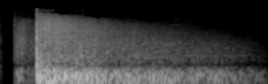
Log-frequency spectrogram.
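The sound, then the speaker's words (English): A robot's self-destruct explosion: a faint rumble, then a sudden sharp blast that swells into a heavy roar and fades away over about two seconds, alone with no voices. “The robot had pressed the self-destruct button, and before BeeBop knew what had happened, the robot blasted out of the arena, and so did BeeBop.”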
